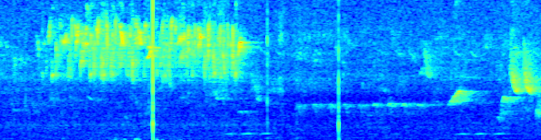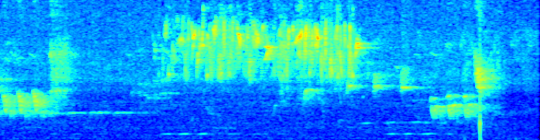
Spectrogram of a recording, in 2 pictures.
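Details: Nightingales singing by the Canal du Midi near Le Somail, Languedoc, France: varied phrases of high buzzy rattles, quick chirps and short low piping notes in two bursts with a pause, over faint hiss and a few sharp clicks.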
